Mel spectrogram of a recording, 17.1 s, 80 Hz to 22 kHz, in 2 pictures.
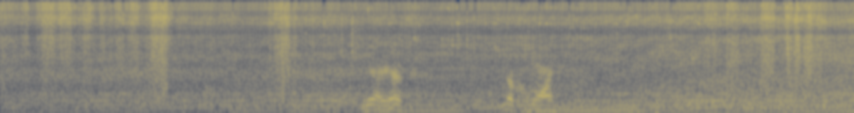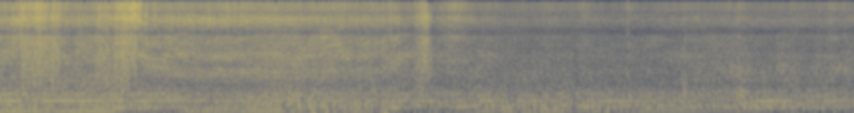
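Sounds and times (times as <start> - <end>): truck engine passing: 1.8 - 17.0.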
